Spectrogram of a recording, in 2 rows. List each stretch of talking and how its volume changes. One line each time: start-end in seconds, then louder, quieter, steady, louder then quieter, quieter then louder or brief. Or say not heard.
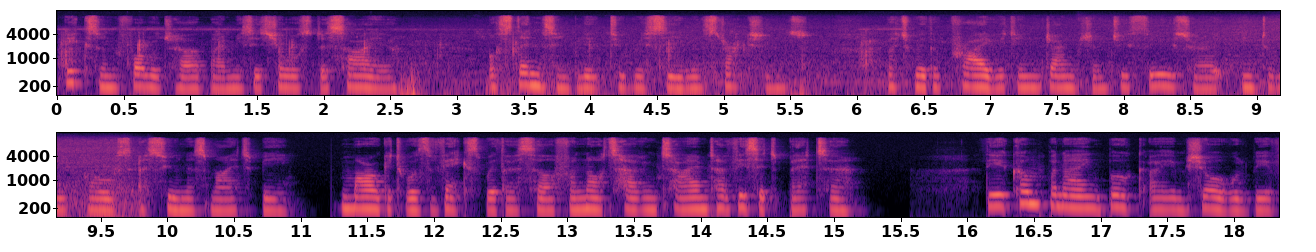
0.1-15.2 steady
16.1-18.3 brief.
